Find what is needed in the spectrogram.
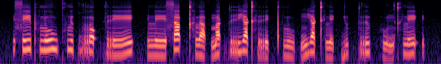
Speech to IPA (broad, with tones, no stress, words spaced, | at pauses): seː˥˩pʰloː˥˩wkʰlɯ˥˩k̚ rɔ˥˩ʔkreː˦˥ | leː˧ sa˥˩p̚kʰla˨˩p̚ ma˦˥k̚pri˥˩a̯kʰre˨˩k̚pʰluː˨˩k̚ ŋi˥˩a̯kʰle˨˩k̚jɯ˥˩k̚ prɯ˦˥k̚hu˩˦nkʰle˥˩ʔ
